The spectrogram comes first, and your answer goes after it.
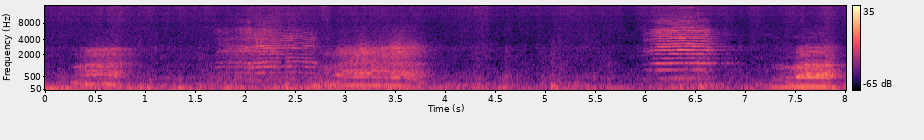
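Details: Sheep awaiting feed at Ewetopia Farms, a run of six bleats from several animals, some deep and wavering, others high and strained, spaced a second or so apart over low farm noise.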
